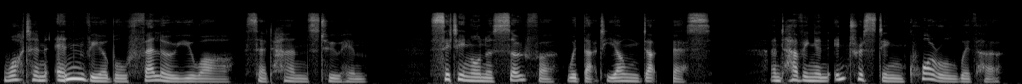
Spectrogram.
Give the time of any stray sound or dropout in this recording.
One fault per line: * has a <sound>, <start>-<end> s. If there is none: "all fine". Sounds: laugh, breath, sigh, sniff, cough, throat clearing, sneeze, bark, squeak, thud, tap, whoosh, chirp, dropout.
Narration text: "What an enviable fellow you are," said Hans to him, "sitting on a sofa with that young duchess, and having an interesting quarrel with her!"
* has a dropout, 6.6-6.7 s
